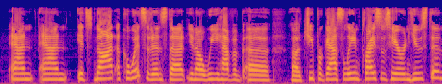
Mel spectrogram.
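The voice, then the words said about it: Boston accent. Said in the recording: “you can hear from my accent that I'm from Boston”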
